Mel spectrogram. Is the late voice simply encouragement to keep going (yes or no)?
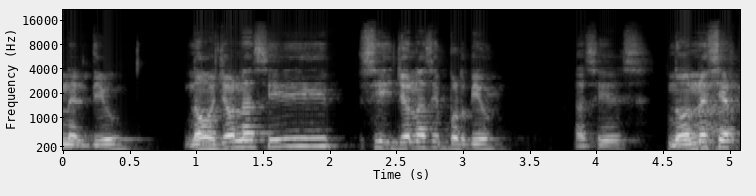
yes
